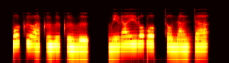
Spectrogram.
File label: AquesTalk; aquestalkandpython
